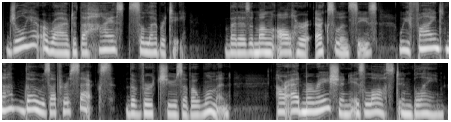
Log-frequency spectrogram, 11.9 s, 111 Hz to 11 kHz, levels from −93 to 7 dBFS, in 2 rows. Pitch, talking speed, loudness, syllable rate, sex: 215 Hz, 150 wpm, -16 LUFS, 4.7 syllables/s, female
